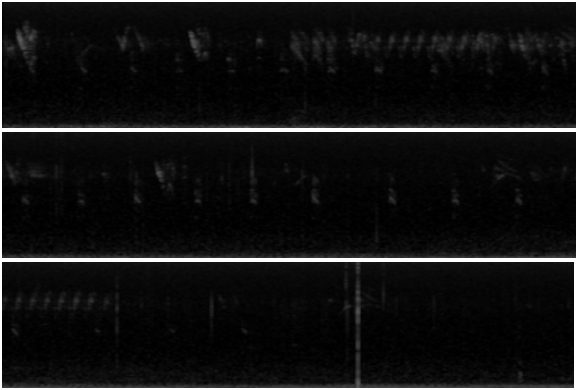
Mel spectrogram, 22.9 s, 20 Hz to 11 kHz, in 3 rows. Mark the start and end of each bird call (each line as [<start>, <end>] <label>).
[0.18, 0.48] Eurasian Skylark (Alauda arvensis)
[1.48, 1.88] Eurasian Skylark (Alauda arvensis)
[1.68, 1.78] Erckel's Francolin (Pternistis erckelii)
[2.28, 2.38] Erckel's Francolin (Pternistis erckelii)
[2.48, 2.68] Eurasian Skylark (Alauda arvensis)
[2.98, 3.08] Erckel's Francolin (Pternistis erckelii)
[3.38, 3.48] Hawaii Amakihi (Chlorodrepanis virens)
[3.68, 3.78] Erckel's Francolin (Pternistis erckelii)
[3.88, 8.38] Eurasian Skylark (Alauda arvensis)
[4.38, 4.48] Erckel's Francolin (Pternistis erckelii)
[4.68, 6.48] Hawaii Amakihi (Chlorodrepanis virens)
[4.98, 5.08] Erckel's Francolin (Pternistis erckelii)
[5.68, 5.78] Erckel's Francolin (Pternistis erckelii)
[7.18, 7.28] Erckel's Francolin (Pternistis erckelii)
[7.88, 7.98] Erckel's Francolin (Pternistis erckelii)
[8.68, 8.78] Erckel's Francolin (Pternistis erckelii)
[9.38, 9.48] Erckel's Francolin (Pternistis erckelii)
[10.18, 10.28] Erckel's Francolin (Pternistis erckelii)
[10.98, 11.08] Erckel's Francolin (Pternistis erckelii)
[11.78, 11.88] Erckel's Francolin (Pternistis erckelii)
[12.78, 12.88] Erckel's Francolin (Pternistis erckelii)
[13.68, 13.78] Erckel's Francolin (Pternistis erckelii)
[14.18, 14.58] Hawaii Amakihi (Chlorodrepanis virens)
[14.48, 14.58] Erckel's Francolin (Pternistis erckelii)
[15.08, 16.78] Hawaii Amakihi (Chlorodrepanis virens)
[19.58, 20.38] Hawaii Amakihi (Chlorodrepanis virens)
